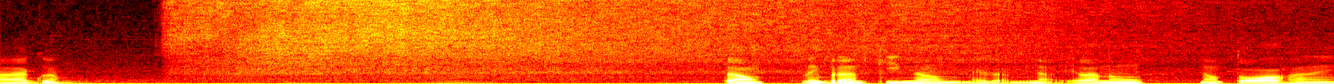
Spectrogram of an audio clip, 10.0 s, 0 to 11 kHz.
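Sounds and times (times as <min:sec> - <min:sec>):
water hissing in hot pan: 0:01.2 - 0:09.6.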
